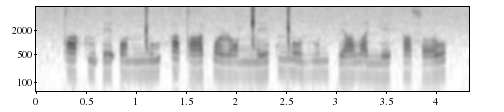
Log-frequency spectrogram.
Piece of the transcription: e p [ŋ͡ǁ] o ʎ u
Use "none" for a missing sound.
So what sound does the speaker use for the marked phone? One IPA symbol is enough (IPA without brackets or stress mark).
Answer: ŋ͡ǁ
